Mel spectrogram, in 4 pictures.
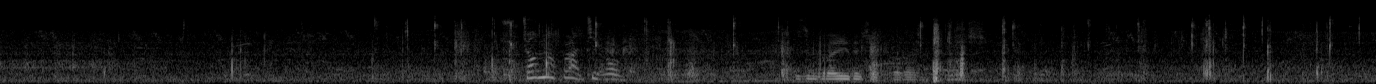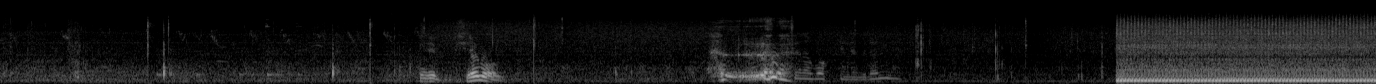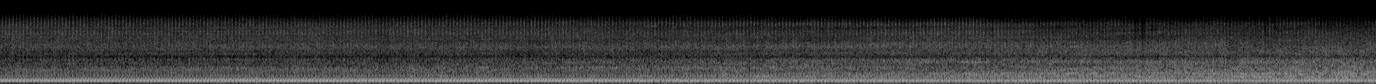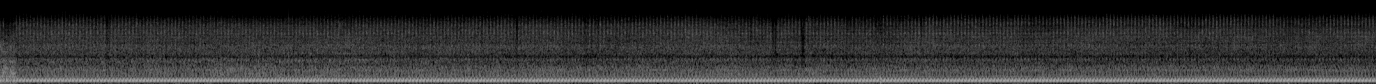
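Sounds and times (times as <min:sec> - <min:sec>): engine droning: 0:24.9 - 0:55.0.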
